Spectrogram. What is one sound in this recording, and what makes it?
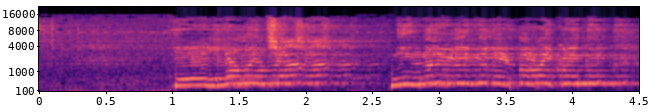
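A young man sings loudly into a microphone through loudspeakers.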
